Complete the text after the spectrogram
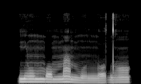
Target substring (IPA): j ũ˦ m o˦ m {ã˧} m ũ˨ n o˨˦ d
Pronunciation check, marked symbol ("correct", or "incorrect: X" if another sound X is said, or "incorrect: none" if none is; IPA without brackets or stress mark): incorrect: ã˦˨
